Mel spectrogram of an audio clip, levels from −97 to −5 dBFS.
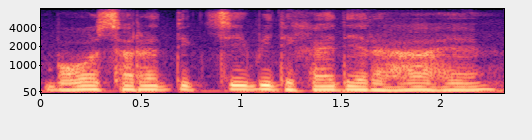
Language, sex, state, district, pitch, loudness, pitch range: Hindi, male, Arunachal Pradesh, Papum Pare, 125 Hz, -14 LUFS, 120-130 Hz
